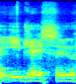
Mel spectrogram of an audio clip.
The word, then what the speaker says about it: EJ Su: Um, say his name again. EJ Su. Okay. So I say EJ Sue. EJ Sue. Hey, that's okay. How else could you pronounce that? Capital E period. Capital J period Sue. S U. Wow. Yeah. Like Fu.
